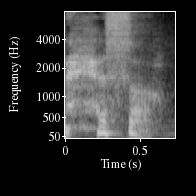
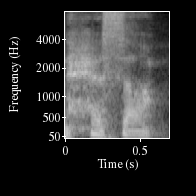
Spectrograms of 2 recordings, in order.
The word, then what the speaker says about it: Hesse: phase of liking Herman Hesse. And I'm probably pronouncing his second name more correctly than his first name. I don't know the German pronunciation. I do know that E at the end is pronounced.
